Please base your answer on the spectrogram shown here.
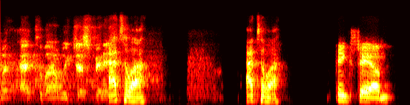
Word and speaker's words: Etila: So the way to properly pronounce your name is Attila.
